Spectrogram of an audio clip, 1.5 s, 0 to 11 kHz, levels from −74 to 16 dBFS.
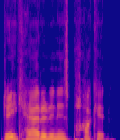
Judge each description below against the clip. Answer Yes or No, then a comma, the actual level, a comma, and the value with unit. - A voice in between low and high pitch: Yes, medium, 180 Hz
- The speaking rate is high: Yes, fast, 240 wpm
